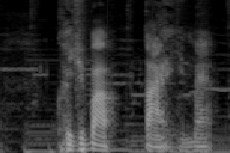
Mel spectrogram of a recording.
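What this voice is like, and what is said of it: Quiet, hushed voice. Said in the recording (Chinese): “很小声跟我说”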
